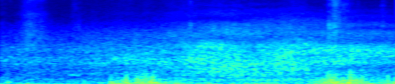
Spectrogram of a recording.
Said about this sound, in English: You're gonna have to forgive me this episode. I picked a bad spot to start. There's gonna be cars.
